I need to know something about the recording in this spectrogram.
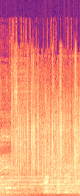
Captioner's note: electrical fizzling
